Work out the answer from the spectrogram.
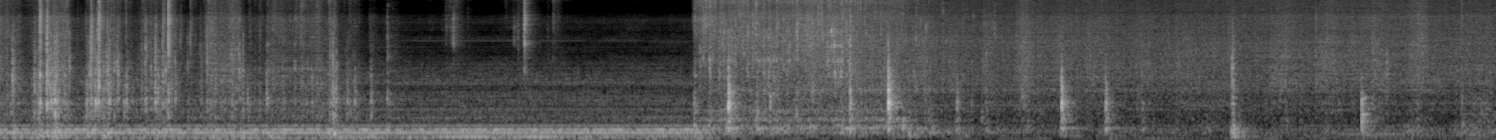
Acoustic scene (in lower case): kitchen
